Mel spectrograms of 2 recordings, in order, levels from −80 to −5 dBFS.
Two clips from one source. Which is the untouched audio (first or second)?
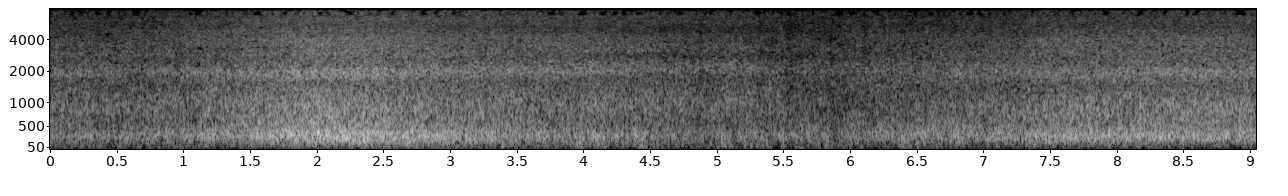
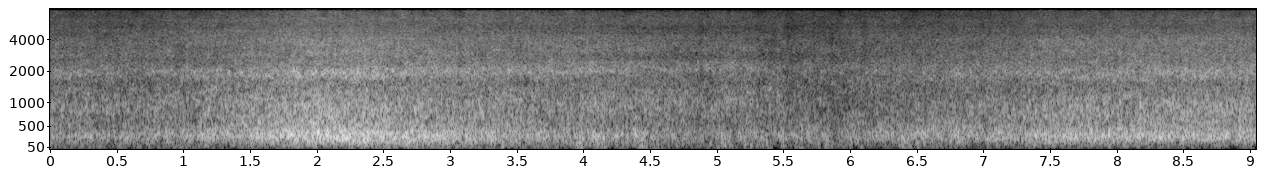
first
